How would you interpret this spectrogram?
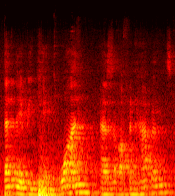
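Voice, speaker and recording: A man's voice: mid-range voice, measured pace, a little mellow. A rambling man opens a community talk night in a bar's back room. His talk is loose and friendly and full of ums. He sounds far from the mic in a very echoey room with a faint hiss behind him. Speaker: event host. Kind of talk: opening remarks at a live community event. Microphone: handheld microphone from a distance.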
